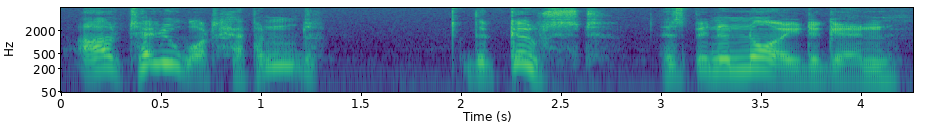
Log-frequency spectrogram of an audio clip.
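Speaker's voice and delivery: put-on a homely old boxkeeper, a bit indignant; old boxkeeper woman. A narrator's reading.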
